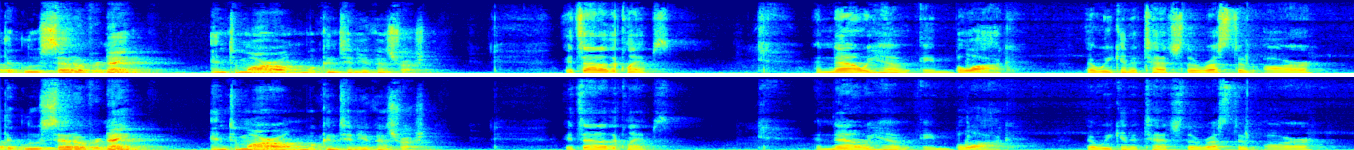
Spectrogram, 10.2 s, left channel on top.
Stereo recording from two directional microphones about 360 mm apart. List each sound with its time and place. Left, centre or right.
0.0 s speech: centre
4.2 s speech: centre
